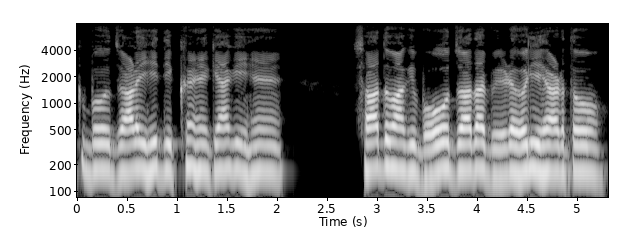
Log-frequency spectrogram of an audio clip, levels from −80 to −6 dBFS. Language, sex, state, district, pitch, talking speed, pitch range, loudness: Marwari, male, Rajasthan, Churu, 170 Hz, 170 wpm, 165-175 Hz, -17 LUFS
